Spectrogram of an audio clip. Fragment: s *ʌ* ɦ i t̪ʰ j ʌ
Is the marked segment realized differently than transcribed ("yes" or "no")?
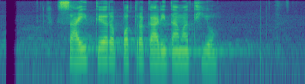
yes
